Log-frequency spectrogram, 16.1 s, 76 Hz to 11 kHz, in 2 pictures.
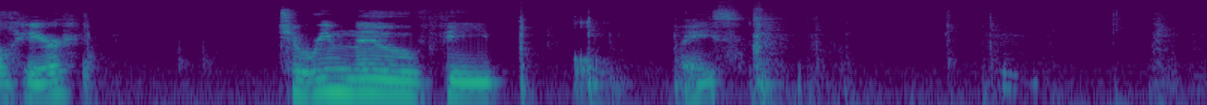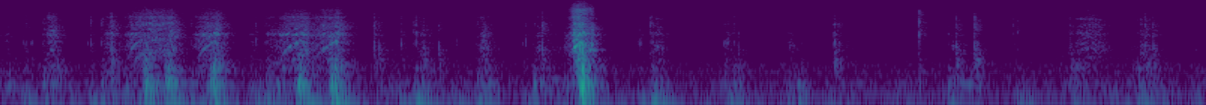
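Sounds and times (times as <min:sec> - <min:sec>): hand driver scraping and clicking: 0:06.3 - 0:16.0.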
